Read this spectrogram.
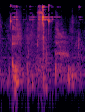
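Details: Sam, a Rhodesian Ridgeback dog, playing at work with an arm: short whimpering yips and breathy whines in quick bursts, with soft rustling between.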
